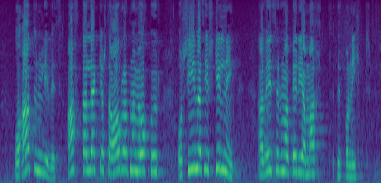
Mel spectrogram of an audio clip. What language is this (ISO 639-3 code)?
isl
